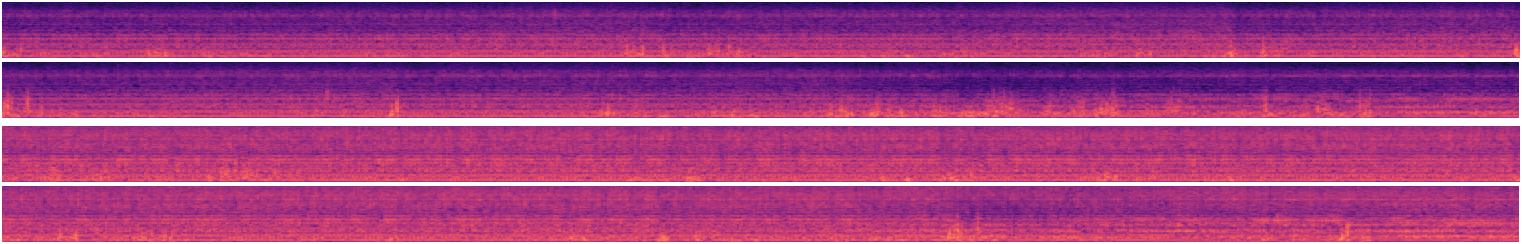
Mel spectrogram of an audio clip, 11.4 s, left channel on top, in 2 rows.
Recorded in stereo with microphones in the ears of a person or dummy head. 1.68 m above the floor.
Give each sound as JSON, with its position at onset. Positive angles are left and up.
{"t": 0.0, "sound": "a machine running", "side_deg": -70}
